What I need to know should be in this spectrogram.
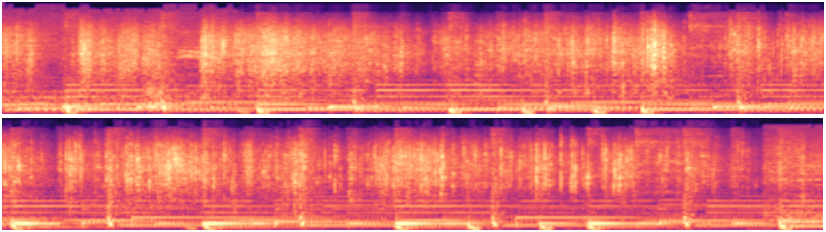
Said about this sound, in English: Bringing the aluminum foil together, we're going to wrap up the meat and fold it up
